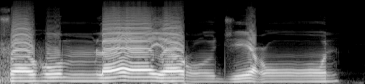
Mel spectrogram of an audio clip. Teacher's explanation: mim mati bertemu dengan lam kita namakan dengan izhar syafawi suara mimnya harus jelas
